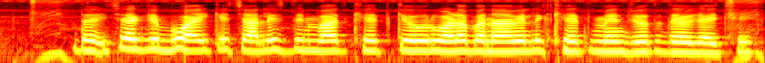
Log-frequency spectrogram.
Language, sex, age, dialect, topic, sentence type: Magahi, male, 18-24, Western, agriculture, statement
